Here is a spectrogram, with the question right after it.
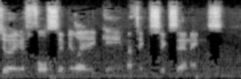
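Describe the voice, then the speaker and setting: Background noise is noticeable here. Over it, a man talks fairly quickly. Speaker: baseball beat reporter. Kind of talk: interview on a sports podcast. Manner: halting, many fillers.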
